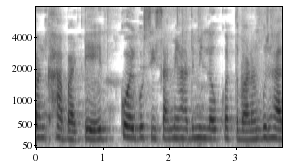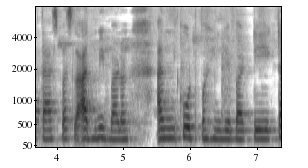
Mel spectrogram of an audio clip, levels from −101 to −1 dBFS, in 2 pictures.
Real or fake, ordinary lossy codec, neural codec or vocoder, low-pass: real; none; none; none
